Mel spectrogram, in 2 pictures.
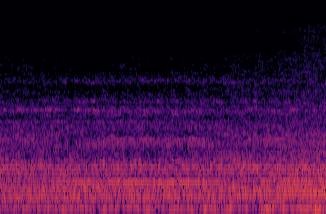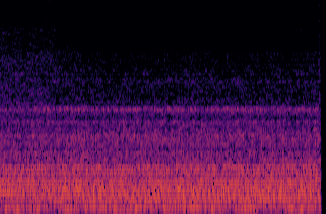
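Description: A fire burns softly inside a stove with a low, steady rumble.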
